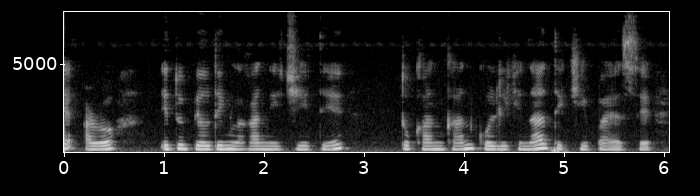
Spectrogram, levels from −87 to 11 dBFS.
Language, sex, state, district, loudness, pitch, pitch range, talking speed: Nagamese, female, Nagaland, Dimapur, -16 LUFS, 190 Hz, 185-200 Hz, 120 wpm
